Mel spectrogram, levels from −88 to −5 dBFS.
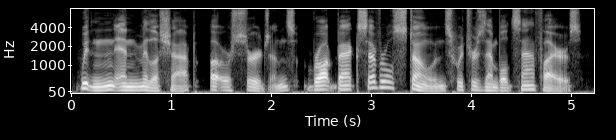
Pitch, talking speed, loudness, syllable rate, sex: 120 Hz, 135 wpm, -19 LUFS, 5.1 syllables/s, male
